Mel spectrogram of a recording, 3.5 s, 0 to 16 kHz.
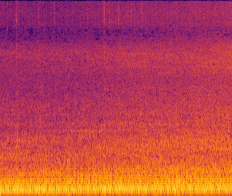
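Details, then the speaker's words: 1980 Chevy K10 after new starter, cleaned gas tank and new fuel filter: steady, slightly uneven idle rumble with occasional faint spits and popping; intermittent misfire at idle, cause not yet traced. "But anyways, it still runs really good other than the spitting. I'm not sure what that's coming from yet."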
